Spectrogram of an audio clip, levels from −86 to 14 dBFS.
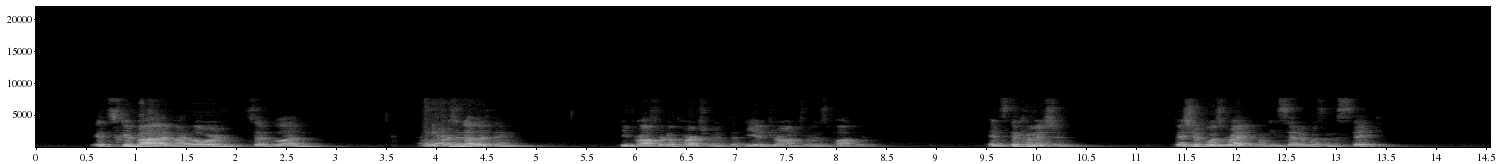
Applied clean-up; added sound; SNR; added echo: neural separator model SepFormer DNS4.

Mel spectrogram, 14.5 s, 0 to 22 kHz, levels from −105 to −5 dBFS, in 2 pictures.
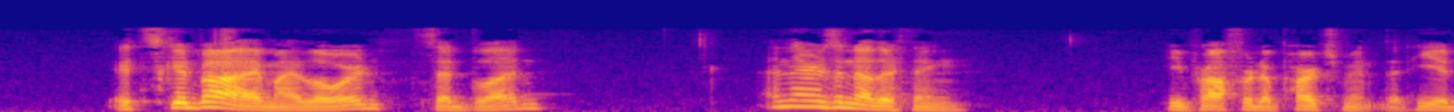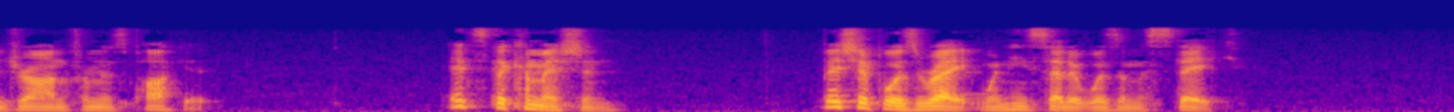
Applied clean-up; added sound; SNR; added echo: none; none; none; none.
